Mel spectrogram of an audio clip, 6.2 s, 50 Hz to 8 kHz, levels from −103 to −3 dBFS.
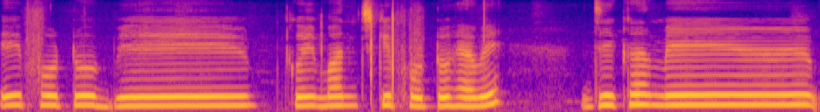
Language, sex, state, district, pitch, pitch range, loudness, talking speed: Surgujia, female, Chhattisgarh, Sarguja, 245 Hz, 235-255 Hz, -19 LUFS, 100 wpm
